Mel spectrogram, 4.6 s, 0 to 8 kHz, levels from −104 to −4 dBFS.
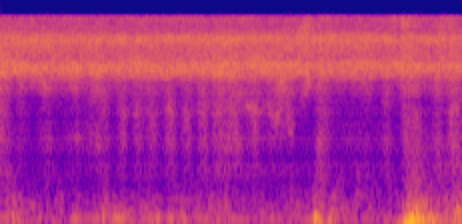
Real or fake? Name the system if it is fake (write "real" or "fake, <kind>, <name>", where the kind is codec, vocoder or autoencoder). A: fake, autoencoder, DAC-VAE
